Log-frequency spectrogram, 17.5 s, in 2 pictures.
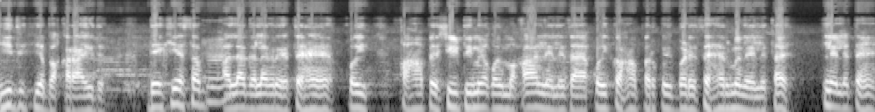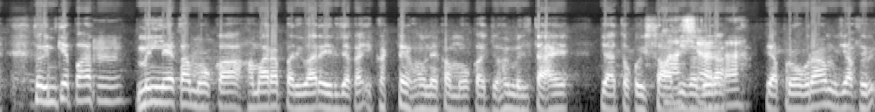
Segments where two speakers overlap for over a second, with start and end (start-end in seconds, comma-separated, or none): none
